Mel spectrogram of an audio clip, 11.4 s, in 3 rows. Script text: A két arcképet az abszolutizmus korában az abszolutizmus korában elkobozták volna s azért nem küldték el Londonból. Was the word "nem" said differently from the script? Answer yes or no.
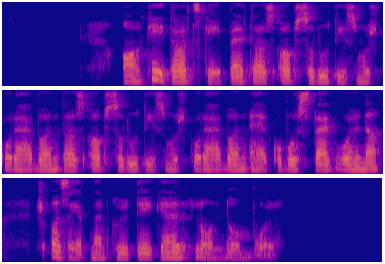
no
